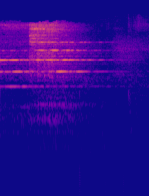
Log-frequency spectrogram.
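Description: A small bell struck about half a second in, ringing with several high steady tones that fade away within about a second.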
